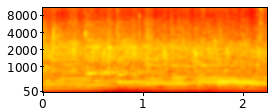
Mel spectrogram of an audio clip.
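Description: A church audience gives steady, continuous applause to welcome the online church family during a service, with soft sustained music beneath.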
